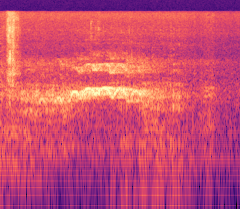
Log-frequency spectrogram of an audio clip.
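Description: A single drawn-out whinny from a large mare being fed hay, close and clear, rising then fading after a brief knock at the start.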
